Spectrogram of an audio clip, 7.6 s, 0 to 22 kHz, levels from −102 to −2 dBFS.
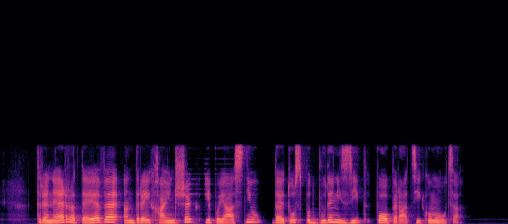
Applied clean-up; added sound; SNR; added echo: neural mask model DeepFilterNet 3.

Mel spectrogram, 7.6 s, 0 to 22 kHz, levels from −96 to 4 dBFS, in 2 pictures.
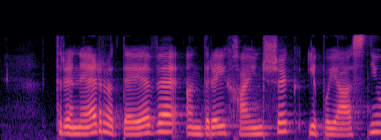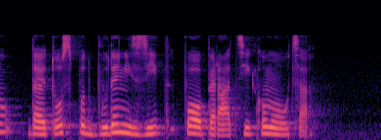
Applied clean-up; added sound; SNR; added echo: none; none; none; none.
